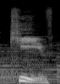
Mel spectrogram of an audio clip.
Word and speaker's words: Kyiv: And for Ukraine, that city is Keev, spelled K Yiv, and pronounced Keev.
